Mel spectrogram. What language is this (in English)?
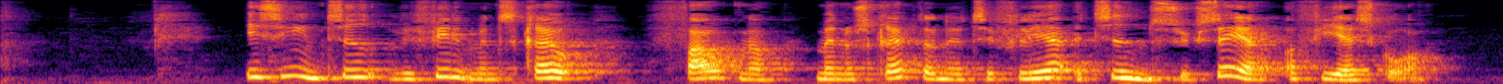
Danish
